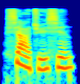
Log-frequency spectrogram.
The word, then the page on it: 下决心: xià jué xīn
